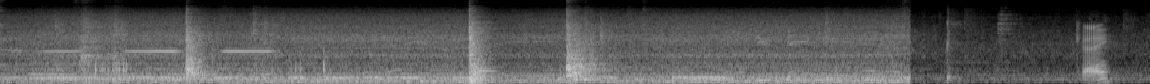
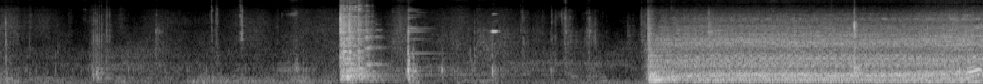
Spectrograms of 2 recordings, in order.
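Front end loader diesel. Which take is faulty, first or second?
second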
